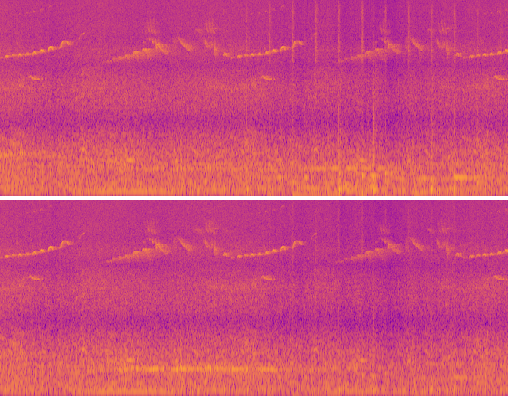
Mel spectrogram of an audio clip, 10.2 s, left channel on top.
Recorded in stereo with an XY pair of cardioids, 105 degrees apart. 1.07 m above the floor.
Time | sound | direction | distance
0.0 | running water | 5° left | ?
